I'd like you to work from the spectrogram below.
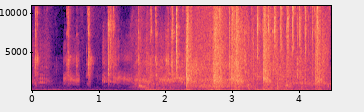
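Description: Crows cawing in the fantasy game DDO (Dungeons & Dragons Online), a series of sharp repeated caws over busy game ambience with footsteps and clatter, and a voice talking in the background.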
